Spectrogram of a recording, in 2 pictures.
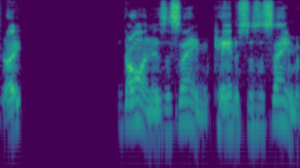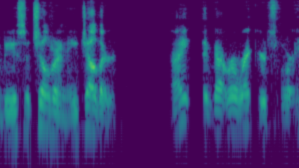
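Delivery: ordinary talk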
